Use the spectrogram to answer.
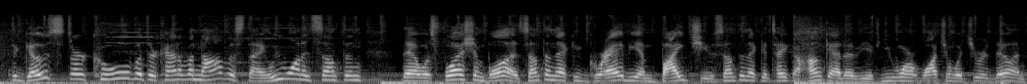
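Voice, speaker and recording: Music plays behind a man with an American accent and a high pitch. He talks at a fairly quick pace with lively intonation. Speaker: haunted house owner. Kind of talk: reality TV interview.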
